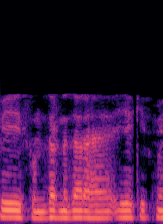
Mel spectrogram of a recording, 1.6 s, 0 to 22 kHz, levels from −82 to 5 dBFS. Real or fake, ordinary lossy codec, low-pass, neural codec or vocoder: real; AAC, 16 kbps; 7.2 kHz; none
